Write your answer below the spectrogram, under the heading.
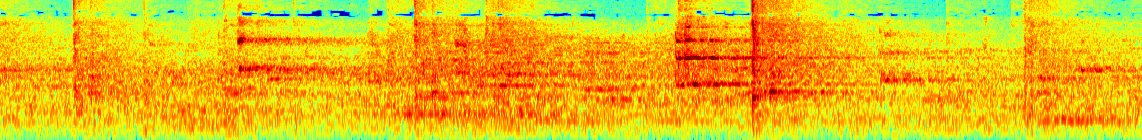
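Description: Badminton rally in a large sports hall: sharp racket hits on the shuttlecock, the loudest pair about three and a half seconds in, with brief squeaks of shoes on the court floor and echo from the hall.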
